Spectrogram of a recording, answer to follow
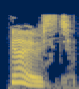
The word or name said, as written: ghost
